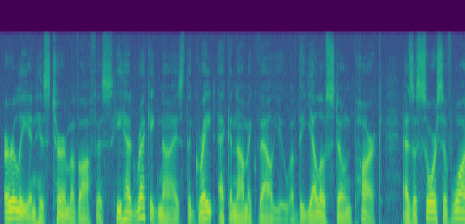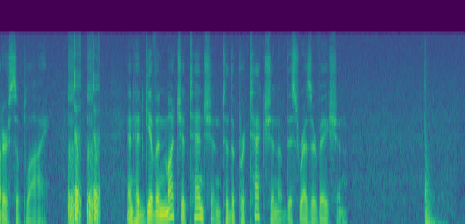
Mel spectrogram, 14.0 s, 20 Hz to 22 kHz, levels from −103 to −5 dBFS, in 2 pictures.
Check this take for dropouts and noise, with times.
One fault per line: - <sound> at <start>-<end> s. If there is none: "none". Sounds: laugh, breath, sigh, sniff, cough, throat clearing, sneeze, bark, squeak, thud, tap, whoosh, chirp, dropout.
- laugh at 8.0-8.5 s
- thud at 13.3-13.7 s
